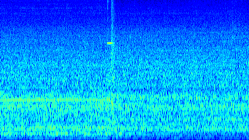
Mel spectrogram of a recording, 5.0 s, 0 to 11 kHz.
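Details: DeLonghi Pinguino PAC N120EC 12,000 BTU portable air conditioner in fan-only mode: soft, even fan rush with a faint steady hum, no compressor drone or rattle; unit running quietly as it should.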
